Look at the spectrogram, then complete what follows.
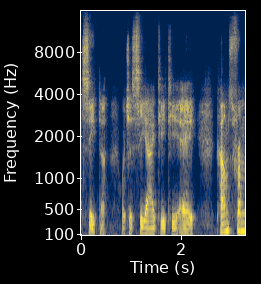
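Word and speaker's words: citta: So he goes on to say, Sita, that's probably actually pronounced Chitta, but I'm pronouncing it Sita, which is C-I-T-T-A, comes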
